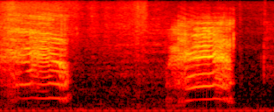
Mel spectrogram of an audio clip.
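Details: A female pet cat makes a funny noise, meowing and shaking her head, excited that her owner is home. Two drawn-out, rich harmonic meows of about half a second each come roughly a second apart.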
